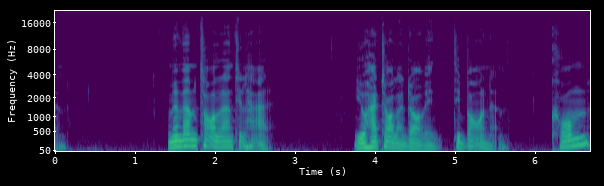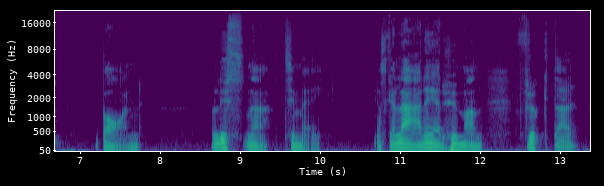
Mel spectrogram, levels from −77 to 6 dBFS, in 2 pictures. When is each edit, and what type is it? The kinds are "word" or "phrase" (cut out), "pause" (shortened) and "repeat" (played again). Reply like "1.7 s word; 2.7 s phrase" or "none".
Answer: none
